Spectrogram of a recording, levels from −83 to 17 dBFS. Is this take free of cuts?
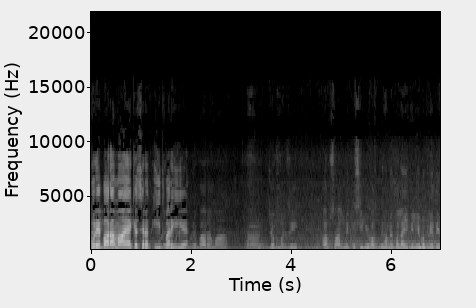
yes; 0 cuts

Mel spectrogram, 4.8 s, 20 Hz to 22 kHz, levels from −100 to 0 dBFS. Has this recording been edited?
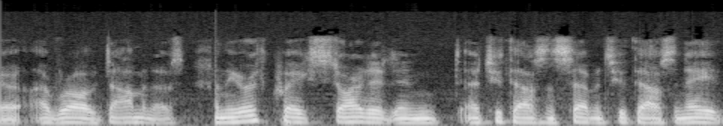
yes; 1 cut; at 1.4 s

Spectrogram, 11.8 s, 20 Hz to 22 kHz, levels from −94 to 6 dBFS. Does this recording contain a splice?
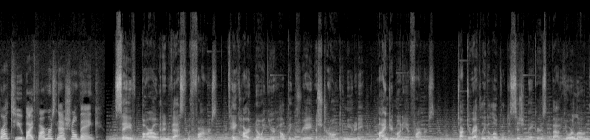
no; 0 cuts

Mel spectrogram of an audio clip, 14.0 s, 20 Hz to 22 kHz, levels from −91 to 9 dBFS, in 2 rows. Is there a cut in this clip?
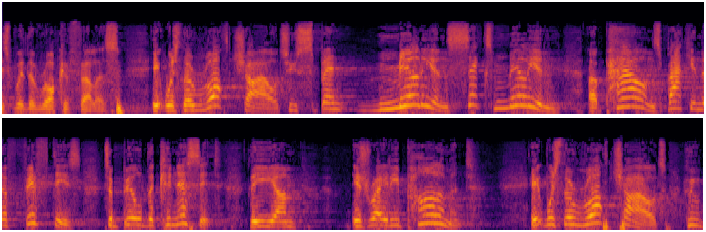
yes; 1 cut; at 7.9 s

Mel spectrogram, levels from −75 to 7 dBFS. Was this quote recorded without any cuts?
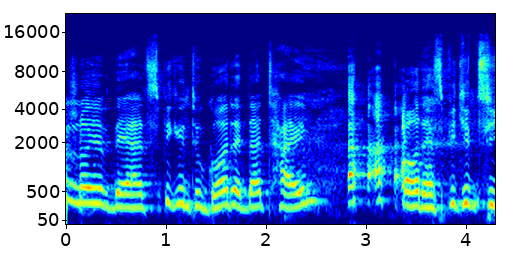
yes; 0 cuts

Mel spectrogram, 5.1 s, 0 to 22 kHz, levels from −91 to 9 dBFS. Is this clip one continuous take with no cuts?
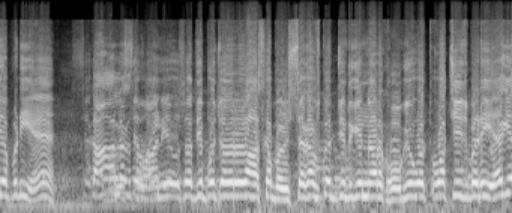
no; 1 cut; at 1.3 s

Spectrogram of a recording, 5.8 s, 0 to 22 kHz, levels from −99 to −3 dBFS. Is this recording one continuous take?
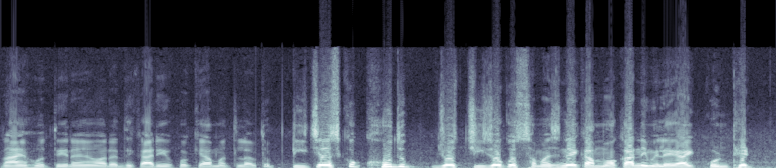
no; 1 cut; at 1.9 s

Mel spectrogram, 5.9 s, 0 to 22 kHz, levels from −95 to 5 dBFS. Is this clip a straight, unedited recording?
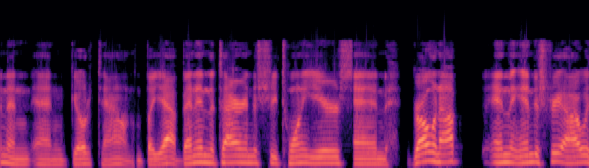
no; 2 cuts; at 1.4 s, 3.5 s

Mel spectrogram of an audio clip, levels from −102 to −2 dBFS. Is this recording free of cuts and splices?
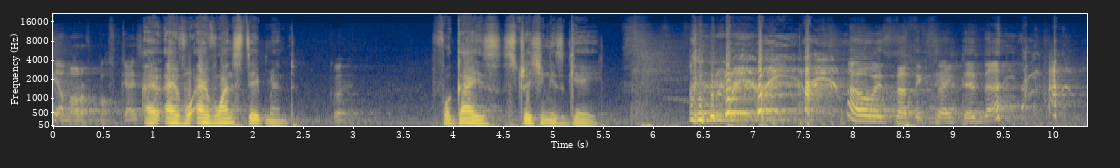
yes; 0 cuts

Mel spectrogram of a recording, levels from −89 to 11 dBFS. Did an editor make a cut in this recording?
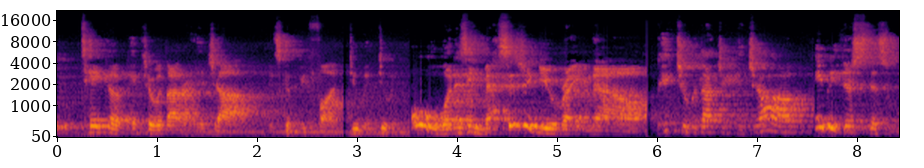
yes; 3 cuts; at 3.5 s, 5.9 s, 7.6 s

